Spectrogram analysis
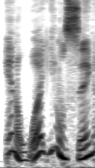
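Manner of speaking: high-pitched retold disbelief; incredulous sister. Older sister hearing about the solo, high mock incredulity. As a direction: imitate a sister's puzzled, high-pitched reaction.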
